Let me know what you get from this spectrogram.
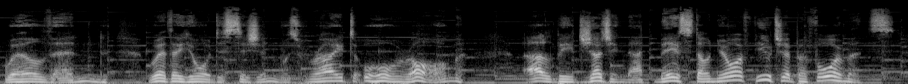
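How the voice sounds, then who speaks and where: Slow, stern old company chairman played by an actor. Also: medium pitch, animated, a little mellow, faint music behind. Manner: measured, authoritative. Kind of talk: anime-style manga dub acting.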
